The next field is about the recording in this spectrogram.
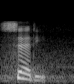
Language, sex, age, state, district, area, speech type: Malayalam, female, 18-30, Kerala, Kottayam, rural, read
